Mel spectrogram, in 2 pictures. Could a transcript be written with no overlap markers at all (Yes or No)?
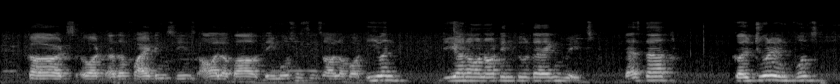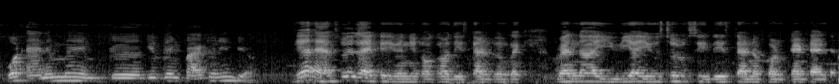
Yes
